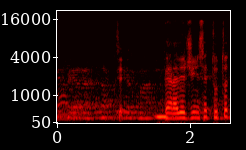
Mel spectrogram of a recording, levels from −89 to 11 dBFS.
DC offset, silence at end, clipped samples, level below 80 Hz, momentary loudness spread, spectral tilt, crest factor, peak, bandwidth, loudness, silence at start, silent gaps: under 0.1%; 0 s; under 0.1%; under -90 dBFS; 15 LU; -4.5 dB/octave; 16 dB; -36 dBFS; over 20 kHz; -50 LUFS; 0 s; none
